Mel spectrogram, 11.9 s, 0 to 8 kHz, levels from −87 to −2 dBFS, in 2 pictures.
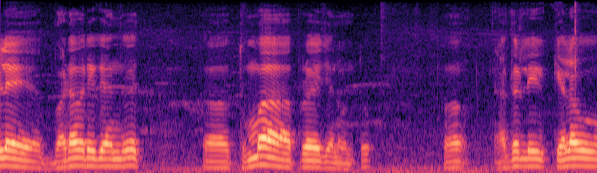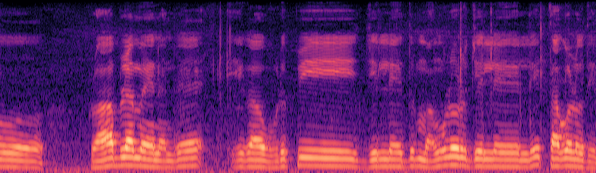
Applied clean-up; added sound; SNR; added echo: none; none; none; none.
